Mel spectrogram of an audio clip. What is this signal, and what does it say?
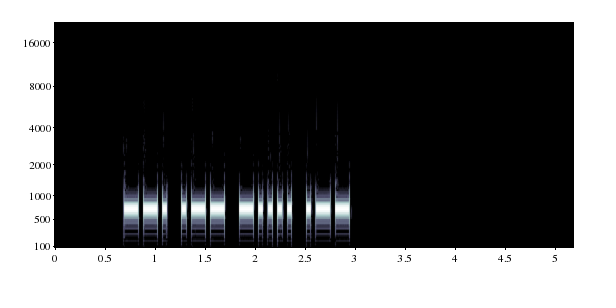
Morse code, heard as a keyed tone, about 25 wpm, 700 Hz. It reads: GW6W
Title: DXCC-100 Call Signs - 4 Characters - Repeated 2x - 25wpm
